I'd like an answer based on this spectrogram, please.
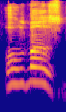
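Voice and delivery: high, loud refusal; girl shouting. A narrator's reading. Girl refuses the questioner, high shout. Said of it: "diye bağırdı kız".

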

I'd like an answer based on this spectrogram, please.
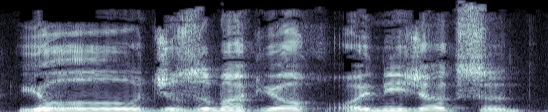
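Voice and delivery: high, loud drawn-out protest; insistent objection. Acted. Boy stopping his friend quitting, insistent protest. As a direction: refuse to let a playmate back out. Abdul refuses to let him quit.

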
